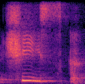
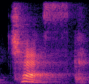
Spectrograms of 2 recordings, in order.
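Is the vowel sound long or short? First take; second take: long; short. First: The vowel is a long ee sound. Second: The vowel is a short e sound. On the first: The speaker calls it wrong. "So I'm not going to say cheesk" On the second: The speaker calls it right. "I'm going to say chesk. ... it's a closed syllable"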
